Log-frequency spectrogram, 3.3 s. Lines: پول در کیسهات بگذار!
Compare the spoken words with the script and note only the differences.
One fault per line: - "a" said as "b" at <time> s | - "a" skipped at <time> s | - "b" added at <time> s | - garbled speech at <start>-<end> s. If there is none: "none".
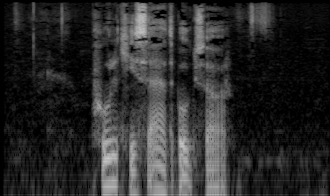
- "در" skipped at 1.2 s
